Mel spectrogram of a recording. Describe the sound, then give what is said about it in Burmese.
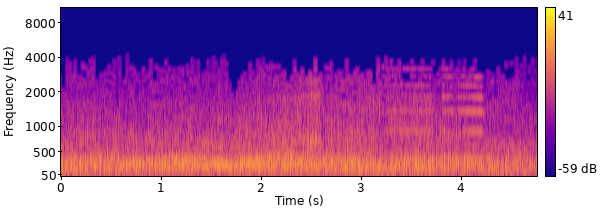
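Loud, continuous roar of thousands of motorcycles, around 3,000 riders, circling through Washington, DC during a veterans' rally. The dense engine rumble holds steady throughout with no pauses. “ဆိုင်ကယ်စီးတဲ့သူပေါင်း3000ချီဟာ Washington DC တစ်မြို့လုံးကိုလှည့်လည်ပြီးတော့မောင်းနှင်နေတာကြောင့်မိုးချိမ့်တယ်လို့မျိုးကြားနေရတာပါ။”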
